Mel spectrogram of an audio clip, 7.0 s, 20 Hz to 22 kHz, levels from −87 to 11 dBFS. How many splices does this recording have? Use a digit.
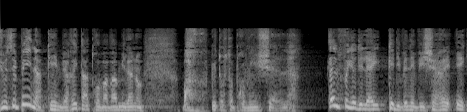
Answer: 1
